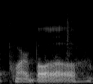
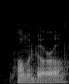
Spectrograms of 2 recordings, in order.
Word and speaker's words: Pomodoro: Or when you take small breaks with the porbolo or pornolo portoolo technique. Pomodoro. Pomodoro. Thank you. I knew I wasn't saying it right.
